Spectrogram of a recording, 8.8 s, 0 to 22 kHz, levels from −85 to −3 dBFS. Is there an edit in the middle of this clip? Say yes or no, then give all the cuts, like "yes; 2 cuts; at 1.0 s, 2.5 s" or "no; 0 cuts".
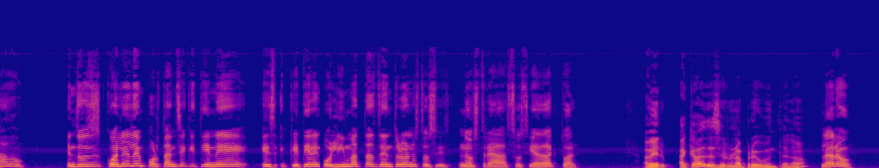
yes; 2 cuts; at 3.2 s, 6.7 s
